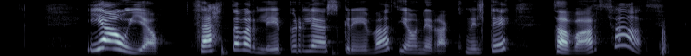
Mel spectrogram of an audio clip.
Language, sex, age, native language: Icelandic, female, 40-49, Icelandic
